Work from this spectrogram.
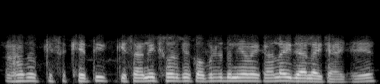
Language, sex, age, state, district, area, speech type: Maithili, male, 30-45, Bihar, Sitamarhi, rural, conversation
